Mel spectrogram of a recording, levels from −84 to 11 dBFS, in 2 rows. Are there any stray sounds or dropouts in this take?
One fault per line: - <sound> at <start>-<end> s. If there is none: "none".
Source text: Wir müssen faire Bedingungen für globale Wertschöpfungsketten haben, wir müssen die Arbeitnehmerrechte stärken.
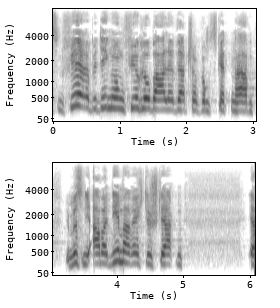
none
